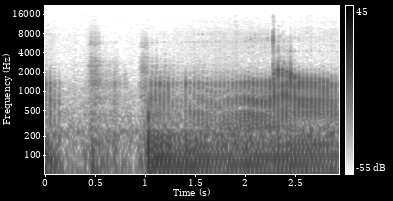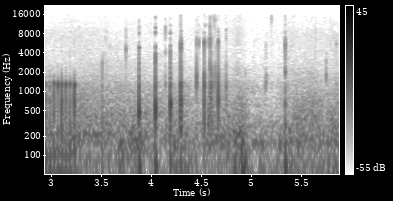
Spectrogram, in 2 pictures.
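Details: A cat's purr rises suddenly and holds as a loud, even pulsing rumble for about two seconds, then fades into quieter purring dotted with crisp clicking noises.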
